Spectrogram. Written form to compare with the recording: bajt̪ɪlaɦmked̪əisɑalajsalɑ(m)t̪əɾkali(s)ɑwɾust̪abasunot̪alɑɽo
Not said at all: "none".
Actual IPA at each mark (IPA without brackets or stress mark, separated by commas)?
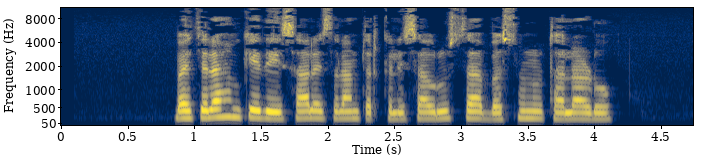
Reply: m, s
